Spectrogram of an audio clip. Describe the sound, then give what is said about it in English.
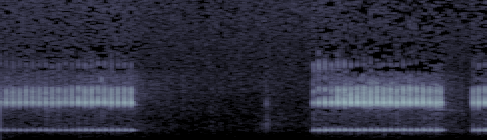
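A telephone rings over the line as a call is placed to Harlan Matthews' home number, a steady electronic trill in bursts: one ring, a pause, then another ring and the start of a third. No one speaks. “A phone book in the corner drugstore showed two numbers for Matthews, his home and his business. I tried his home.”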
